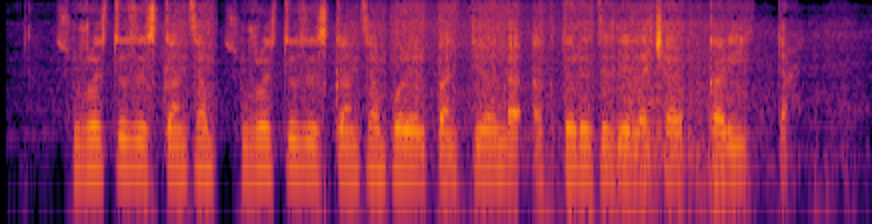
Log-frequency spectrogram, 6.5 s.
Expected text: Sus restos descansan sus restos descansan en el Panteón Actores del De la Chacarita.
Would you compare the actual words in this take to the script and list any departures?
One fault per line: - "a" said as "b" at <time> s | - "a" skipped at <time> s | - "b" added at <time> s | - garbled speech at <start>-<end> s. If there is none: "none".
none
